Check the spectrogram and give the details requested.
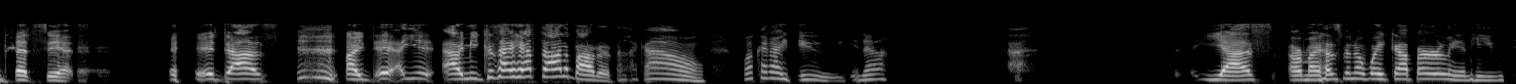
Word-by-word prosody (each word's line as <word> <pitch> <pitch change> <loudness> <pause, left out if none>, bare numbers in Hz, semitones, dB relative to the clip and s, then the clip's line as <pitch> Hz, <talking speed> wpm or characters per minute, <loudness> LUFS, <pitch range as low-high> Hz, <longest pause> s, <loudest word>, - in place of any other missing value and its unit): That's 310 -9 +4
it. 180 -3 -1 1.2
It - - 0
does. 250 -1 +3 0.2
I 320 -5 -5
y 230 -2 +4
y 270 -1 0
I 245 +1 +4
mean, 265 -2 -6
'cause 320 +2 -5
I 335 0 +6
have 355 +1 +3
thought 360 0 +3
about 225 - +1
it, 170 -2 -6
like, 220 +3 -23
"Oh, 220 - -6 0.4
what 265 +2 -11
can 290 -1 -10
I 265 -3 -4
do?" 195 -8 -14
You 200 0 -21
know? 230 +3 -11 2.9
Eh 465 - -32 0.2
yes, 215 -1 +1 0.2
or 210 0 +2
my 210 0 +1
husband 245 +4 -3
will 260 - -2
wake 245 -2 -2
up 245 -1 +2
early 250 -4 +1
and 200 +2 -9
he 190 0 -11
240 Hz, 135 wpm, -20 LUFS, 210-270 Hz, 2.9 s, I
